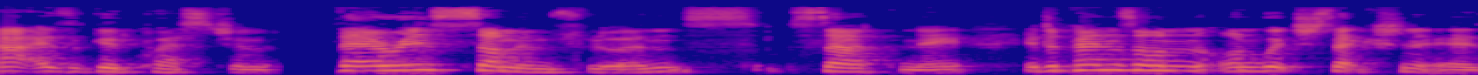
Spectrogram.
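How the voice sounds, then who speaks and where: Speaking with a southern English accent at a moderate pace, the voice has lively intonation on a very clean recording with a silent background. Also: woman. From London, England. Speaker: travel writer and editor. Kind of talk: interview. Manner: hesitant, with fillers.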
